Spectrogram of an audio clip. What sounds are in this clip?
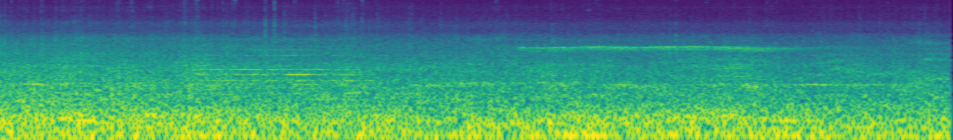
car horn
